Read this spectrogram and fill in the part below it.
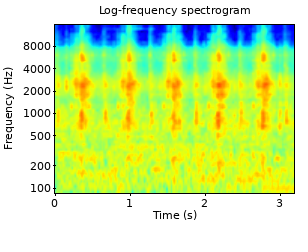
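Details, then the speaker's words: Chinese JD 8 hp diesel generator with a starting problem. The injector nozzle, previously jammed, was refitted and pressure-tested; sharp chatter bursts about every 0.6 seconds while turning it over show it is spraying diesel properly again. "ये देखें आपको आवाज़ आ रही है। ये इस तरह आवाज़ करेगी। ये देखें अभी नोज़ल जाम थी पहले, अभी इसने डीजल लगाना शुरू कर दिया है।"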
